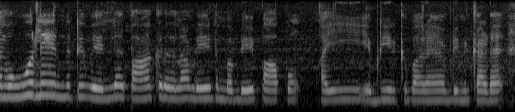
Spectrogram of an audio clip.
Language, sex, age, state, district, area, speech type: Tamil, female, 18-30, Tamil Nadu, Thanjavur, urban, spontaneous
